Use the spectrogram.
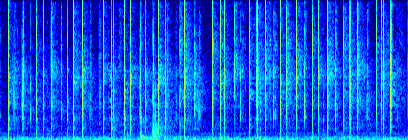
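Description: Long acrylic nails tap and scratch rapidly on a plastic hand cream tube with a green cap. About three dozen sharp, bright, crinkly clicks come in quick succession, each short and dry with almost no low end.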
